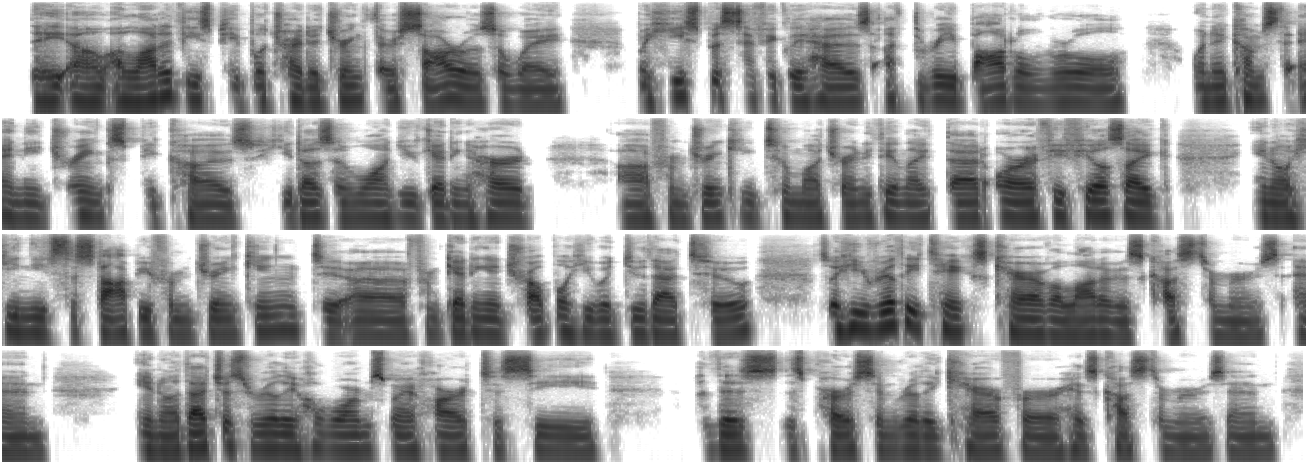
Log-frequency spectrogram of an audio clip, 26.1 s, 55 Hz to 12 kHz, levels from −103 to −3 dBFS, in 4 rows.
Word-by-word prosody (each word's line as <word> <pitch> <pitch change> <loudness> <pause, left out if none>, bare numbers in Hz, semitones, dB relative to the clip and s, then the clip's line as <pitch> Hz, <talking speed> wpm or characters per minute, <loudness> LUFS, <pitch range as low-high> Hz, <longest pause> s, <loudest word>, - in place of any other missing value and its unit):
they, 110 +1 0
uh 105 -2 +1
A 105 - -1
lot 105 +3 +3
of 135 - 0
these 115 -2 +1
people 105 - -7
try 110 - -1
to 100 - -2
drink 110 +3 -3
their 90 - -3
sorrows 105 -2 +5
away. 90 0 -4 0.4
But - - -5
he 135 - -2
specifically 105 -4 +3
has 100 -1 +2
a - - -5
three-bottle 105 -3 -1
rule 100 -1 -3 0.3
when 105 -1 -6
it 105 - -3
comes 110 -2 +4
to - - -8
any 100 -3 -4
drinks, 110 +1 0
because 95 -1 -3
he - - -8
doesn't 105 -1 0
want 105 -1 -2
you 100 - -6
getting 100 0 -2
hurt, 100 -2 0 0.4
uh, 95 0 -3
from 95 0 -9
drinking 105 +1 -5
too 110 - -1
much 100 0 -4
or - - -1
anything 100 +1 -4
like 100 0 -5
that. 105 0 +2
Or 105 -2 +3
if 105 - -2
he 110 - -1
feels 115 0 +3
like, 105 -4 +2 0.4
you 110 - -6
know, 100 -1 0
he 110 +4 -4
needs 110 -1 +3
to - - -1
stop - - +4
you 105 - -1
from 100 -1 -8
drinking 115 +5 -4
to, 100 - -1
uh, 95 -1 -2
from 100 +1 -12
getting 105 0 0
in 100 - -3
trouble, 100 +5 0
he 105 0 -6
would 100 -2 -4
do 105 - -4
that 95 -2 0
too. 105 +5 -1 0.3
So - - 0
he 135 +1 +1
really 150 +2 +3
takes 120 -3 +2
care 105 -2 +2
of 100 - -1
a 100 - +1
lot 95 +1 0
of 95 - -2
his 90 0 +5
customers 90 -1 0
and, 95 -1 -5 0.5
you 105 - -2
know, 95 0 -1
that 110 -1 +5
just 120 -2 +1
really 110 -1 +1
h 100 - -5
warms 105 -1 +3
my 100 - -1
heart 100 0 -2
to 95 - -4
see 95 -1 +3 0.5
this 105 -2 +6
this 100 -2 +1
person 100 0 +2
really 100 -2 -2
care 100 +1 -1
for 95 -1 -3
his 100 -1 +2
customers. 95 -2 0
And 95 0 -7
100 Hz, 230 wpm, -23 LUFS, 95-110 Hz, 0.5 s, this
